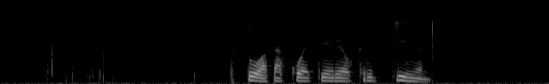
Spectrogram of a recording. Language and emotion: Russian, angry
